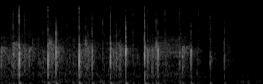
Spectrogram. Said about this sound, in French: on peut les encourager, on peut les applaudir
